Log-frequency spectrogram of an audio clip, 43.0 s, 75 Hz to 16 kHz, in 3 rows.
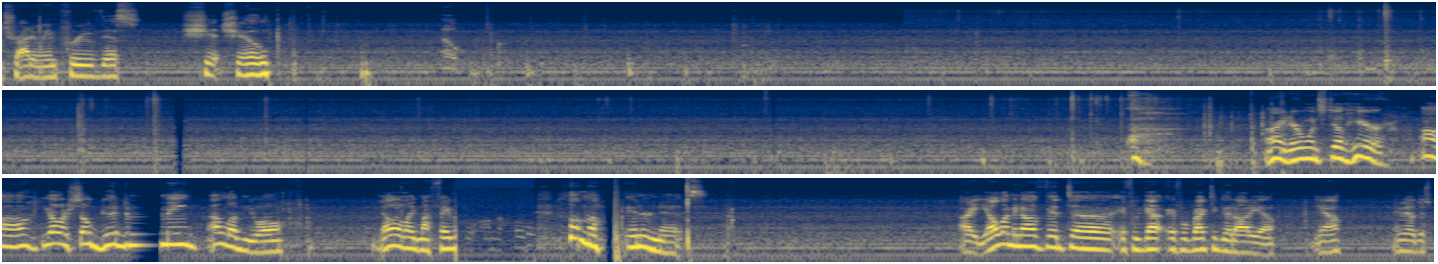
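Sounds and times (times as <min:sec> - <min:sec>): steady low hum: 0:00.0 - 0:43.0
person saying oh: 0:25.6 - 0:26.1.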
